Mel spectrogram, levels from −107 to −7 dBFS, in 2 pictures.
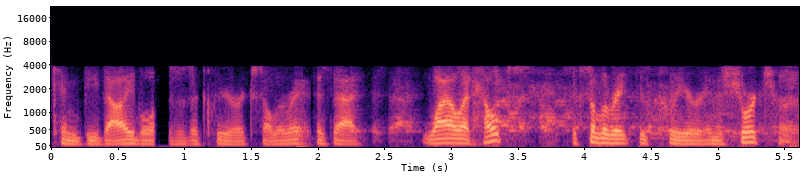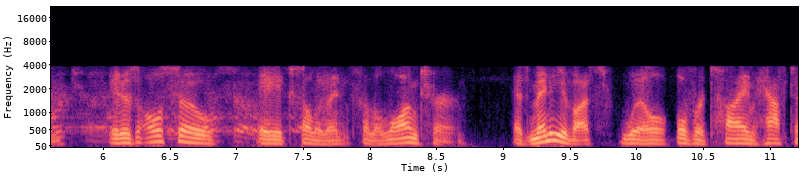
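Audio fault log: Throughout: GSM full-rate codec. The speech has a buzzy, gravelly roughness and nothing above 4 kHz, which fits the 13 kbps full-rate coder. It models the vocal tract and drives it with sparse, regularly spaced pulses, so fine detail and breath are replaced by a coarse buzz.
1.84–1.95 s, 3.72–3.79 s, 5.54–5.61 s, 8.58–8.67 s: lost GSM frames. Dropouts lasting 100, 60, 60 and 80 ms, which fits runs of 20 ms frames, come out as a held, rough metallic ring. The decoder repeats the last good frame's settings at falling level instead of going silent.
2.23–7.89 s: feedback echo between two devices. Speech comes round again at an interval of around 0.4 s, thinner and more ringing on each pass, peaking at about 13 dB below the direct speech. A second device in the room replays the call into the first device's microphone, and neither device's echo canceller removes the other's playback.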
